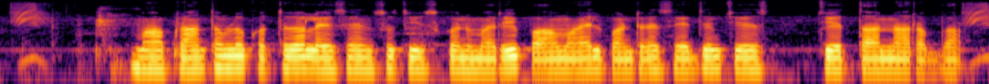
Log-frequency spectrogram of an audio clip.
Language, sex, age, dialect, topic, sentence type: Telugu, male, 25-30, Southern, agriculture, statement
